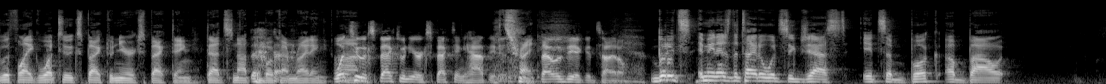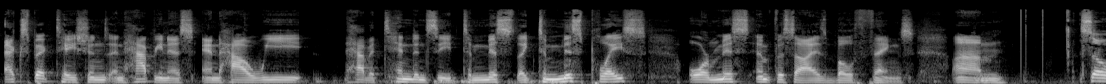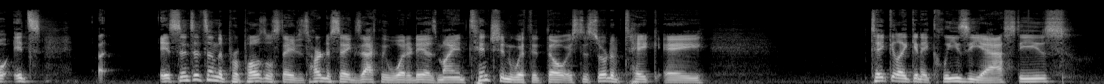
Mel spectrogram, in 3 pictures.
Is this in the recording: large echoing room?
no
